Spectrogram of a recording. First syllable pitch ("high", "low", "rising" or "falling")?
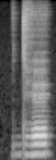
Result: high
